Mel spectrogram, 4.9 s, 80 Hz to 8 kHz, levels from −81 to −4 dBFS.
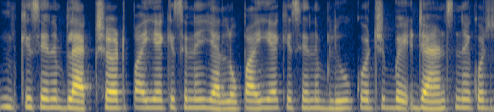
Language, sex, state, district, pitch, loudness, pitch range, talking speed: Punjabi, female, Punjab, Kapurthala, 210 Hz, -19 LUFS, 200-215 Hz, 230 wpm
